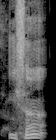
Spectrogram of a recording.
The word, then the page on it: isa: Roon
